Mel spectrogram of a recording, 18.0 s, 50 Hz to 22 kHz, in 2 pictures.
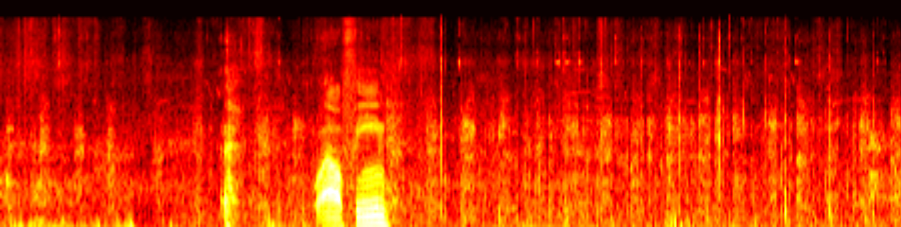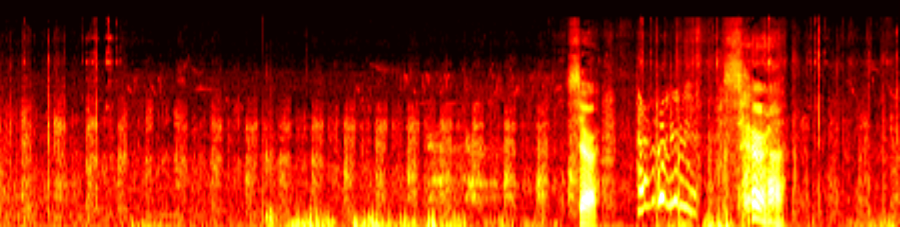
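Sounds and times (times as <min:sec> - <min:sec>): dog panting and sniffing: 0:00.0 - 0:18.0.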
